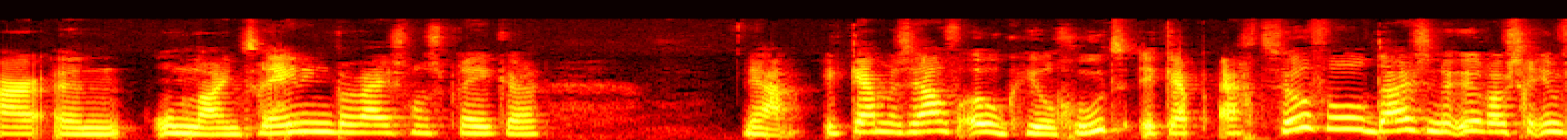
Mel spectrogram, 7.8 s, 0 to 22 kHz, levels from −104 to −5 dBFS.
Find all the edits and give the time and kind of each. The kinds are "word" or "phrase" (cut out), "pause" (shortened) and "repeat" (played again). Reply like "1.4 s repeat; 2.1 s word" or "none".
none

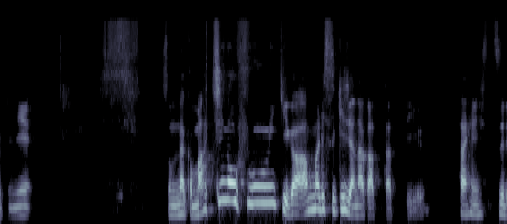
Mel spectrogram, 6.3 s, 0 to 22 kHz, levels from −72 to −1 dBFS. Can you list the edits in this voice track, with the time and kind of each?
none

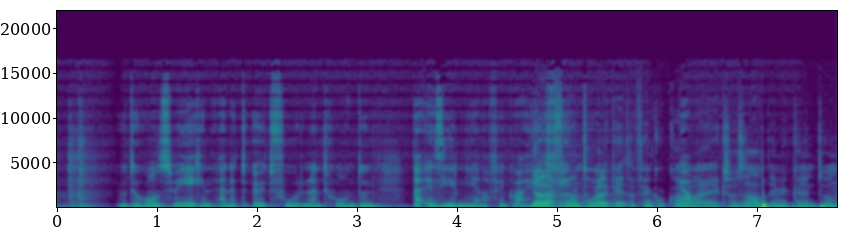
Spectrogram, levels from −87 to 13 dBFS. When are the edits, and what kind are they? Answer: none

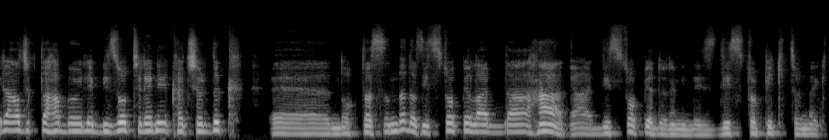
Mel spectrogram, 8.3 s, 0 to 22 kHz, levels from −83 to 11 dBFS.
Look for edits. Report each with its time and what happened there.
2.5 s pause; 4.2 s word; 5.0 s word; 5.7 s word

